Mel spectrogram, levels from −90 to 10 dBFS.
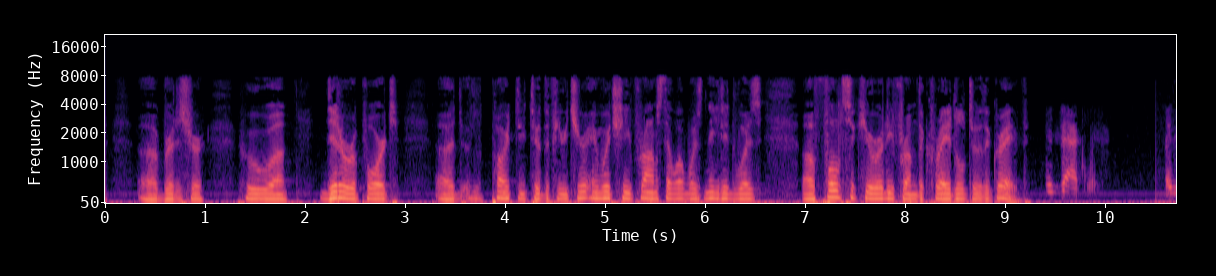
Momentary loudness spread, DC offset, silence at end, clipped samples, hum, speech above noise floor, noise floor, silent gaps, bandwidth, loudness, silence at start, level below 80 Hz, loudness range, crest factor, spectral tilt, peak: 12 LU; 0.3%; 0 s; under 0.1%; none; 26 dB; -49 dBFS; none; 8 kHz; -24 LUFS; 0 s; -36 dBFS; 2 LU; 18 dB; -8 dB/octave; -6 dBFS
